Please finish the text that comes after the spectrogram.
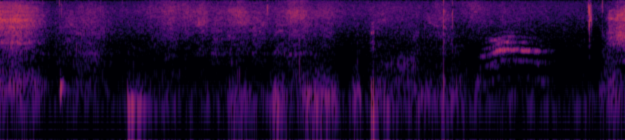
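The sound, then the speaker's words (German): An agitated cat gives a single drawn-out meow near the end, preceded by scattered faint scrapes and scratches of its paws at a door. Everything is quiet, with no one speaking. “Ich weiß nicht, ob man das gerade gehört hat, aber er hat sogar an der Tür gescharrt mit den Pfoten.”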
